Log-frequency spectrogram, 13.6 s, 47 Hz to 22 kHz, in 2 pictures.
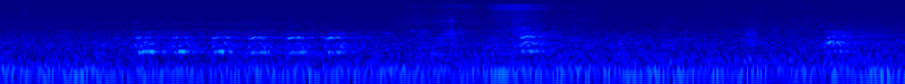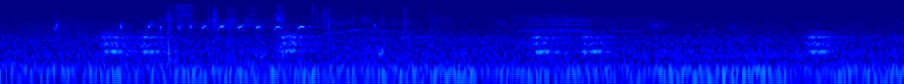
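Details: A neighbour's German Shepherd on 10 June 2020 lets out a rapid volley of four or five barks, then scattered single and paired barks, heard at a distance under a constant low hum, with a few clicks and rattles.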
